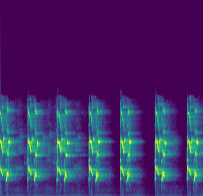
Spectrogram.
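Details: Lovebird singing busily in 'gacor' style, repeating harsh, high, rasping chirps about every half second in an almost steady rhythm over a low background hum.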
